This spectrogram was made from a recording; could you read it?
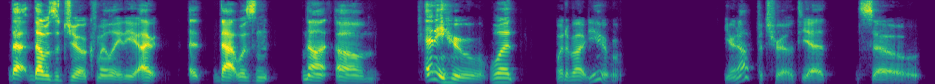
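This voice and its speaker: A man's voice: fairly low pitch, sing-song, slow, long pauses, pushed and bright, heavily acted. A man playing a flustered, lovestruck young crown prince in a romantic audio roleplay, stammering and rambling nervously in formal courtly wording. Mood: flustered, bashful.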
